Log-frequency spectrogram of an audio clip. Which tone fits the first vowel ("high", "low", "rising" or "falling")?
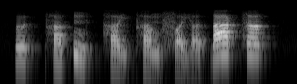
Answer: rising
